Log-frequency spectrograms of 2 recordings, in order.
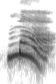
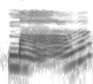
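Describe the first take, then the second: First: The pitch falls sharply downward. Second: The pitch dips low, then rises. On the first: "the fourth tone is sharp, like you are giving the command" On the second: "the third tone, it dips, then rises"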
